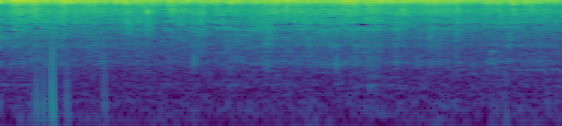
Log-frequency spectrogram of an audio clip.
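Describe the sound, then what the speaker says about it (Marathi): A large, finely chopped onion fries in oil with garlic already turned reddish, giving a steady close sizzling hiss with a few quick stirring clicks near the start. "कांदा सुद्धा आपल्याला एकदम लालसर असा भाजून घ्यायचा आहे"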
